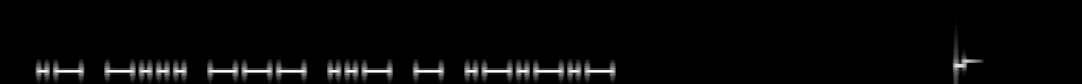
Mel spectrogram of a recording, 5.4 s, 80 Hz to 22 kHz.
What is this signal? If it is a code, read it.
Morse code, heard as a keyed tone, about 28 wpm, 700 Hz. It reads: ABOUT.
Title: 2x Word-Spacing - Sentences from Top 400 Words - 28wpm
